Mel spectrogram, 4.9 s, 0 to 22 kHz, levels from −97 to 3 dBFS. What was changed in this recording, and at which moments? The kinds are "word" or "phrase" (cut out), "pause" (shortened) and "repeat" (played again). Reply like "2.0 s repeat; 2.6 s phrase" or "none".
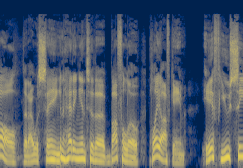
1.2 s word; 2.9 s pause; 3.9 s pause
